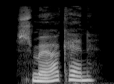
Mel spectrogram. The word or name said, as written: smørekande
